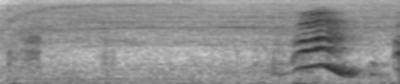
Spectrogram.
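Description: Small toy quadcopter drone's motors running with a steady high whine. A child shouts "Hey!" near the end, louder than the whine.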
